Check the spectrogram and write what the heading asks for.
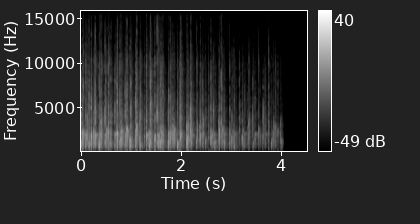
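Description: Applause: many hands clapping fast and steadily, easing off a little before it cuts off abruptly near the end.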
